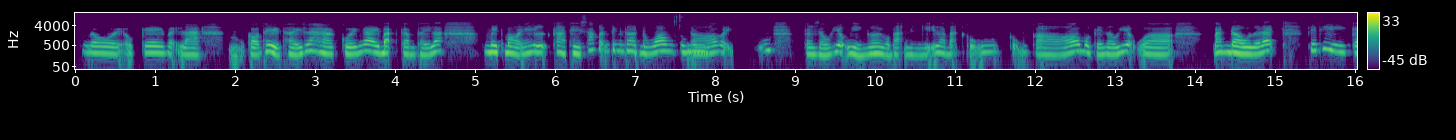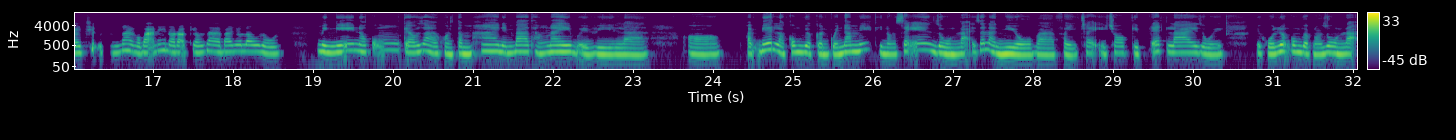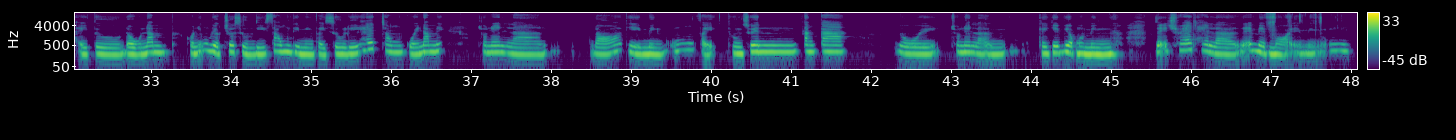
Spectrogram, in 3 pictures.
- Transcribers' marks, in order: tapping; laughing while speaking: "là"; static; other background noise; unintelligible speech; mechanical hum; in English: "deadline"; distorted speech; chuckle
- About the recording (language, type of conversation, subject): Vietnamese, advice, Làm sao biết khi nào bạn cần nghỉ ngơi nghiêm túc?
